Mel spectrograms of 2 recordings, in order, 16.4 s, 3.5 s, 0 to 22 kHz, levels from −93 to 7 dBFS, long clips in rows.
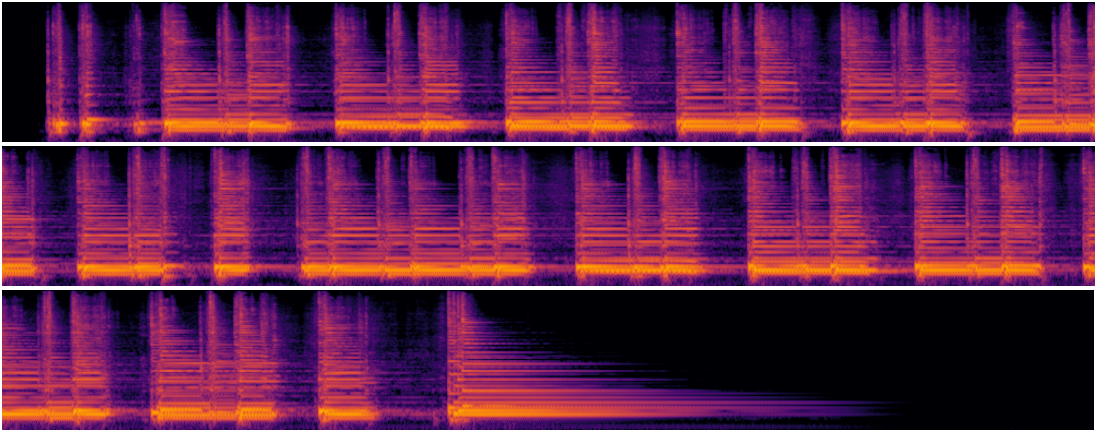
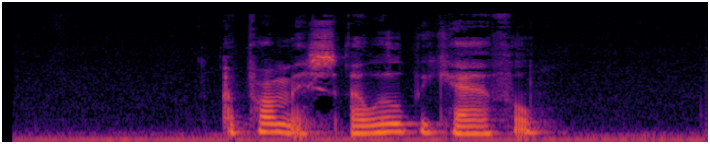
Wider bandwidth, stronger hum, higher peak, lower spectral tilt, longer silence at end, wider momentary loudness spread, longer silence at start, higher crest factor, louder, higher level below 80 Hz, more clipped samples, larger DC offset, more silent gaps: first, over 20 kHz vs 16 kHz; neither; first, -4 dBFS vs -14 dBFS; second, -3 dB/octave vs -6 dB/octave; first, 2.15 s vs 0 s; second, 4 LU vs 24 LU; first, 0.25 s vs 0.05 s; about the same, 16 dB vs 18 dB; first, -20 LUFS vs -30 LUFS; second, -70 dBFS vs -48 dBFS; neither; neither; neither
